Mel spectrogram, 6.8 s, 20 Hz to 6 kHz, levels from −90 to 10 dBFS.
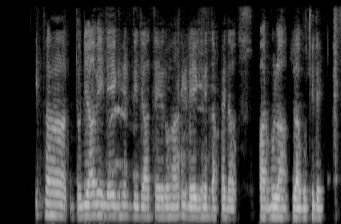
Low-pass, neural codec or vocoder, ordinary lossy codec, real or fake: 5.4 kHz; none; AAC, 32 kbps; real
